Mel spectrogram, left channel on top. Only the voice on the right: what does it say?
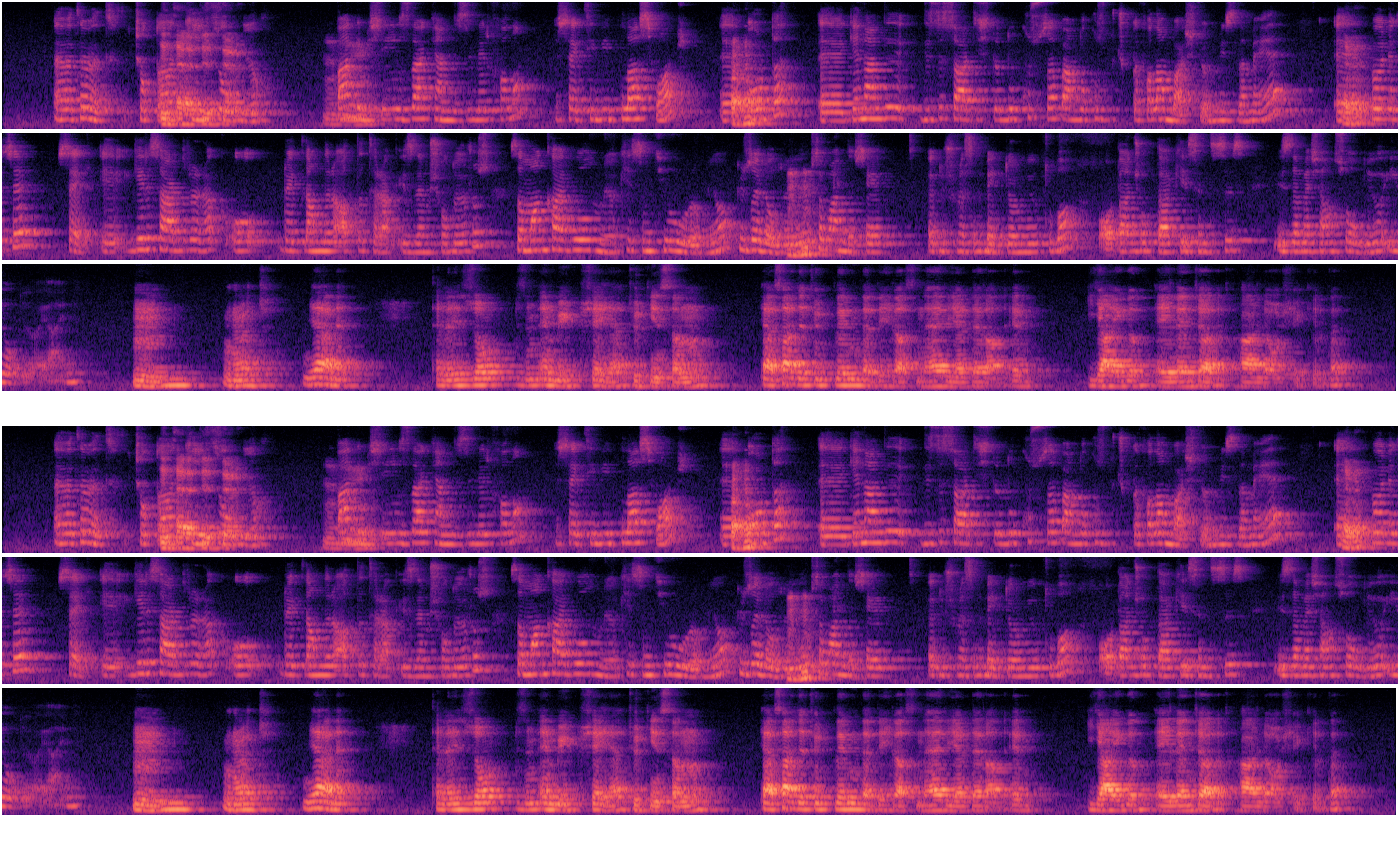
internette
izliyorum.
Hmm.
Aha,
evet.
Hı
Hmm, evet. Yani televizyon bizim en büyük şey ya Türk insanının. Ya sadece Türklerin de değil aslında her yerde herhalde en yaygın eğlence aracı hala o şekilde.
